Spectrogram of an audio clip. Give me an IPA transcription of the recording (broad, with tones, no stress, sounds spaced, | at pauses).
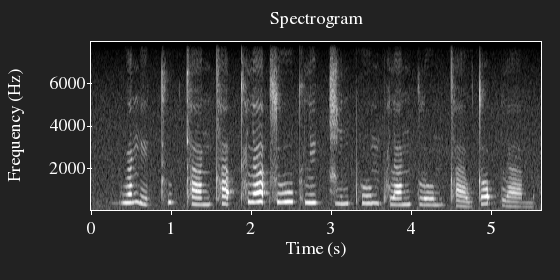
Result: b u˦˥ a̯ ŋ e˨˩ k̚ tʰ u˥˩ k̚ tʰ a˧ ŋ tʰ a˦˥ ʔ kʰ l a˥˩ ʔ s oː˥˩ kʰ l e˥˩ k̚ t͡ɕ i˦˥ n pʰ o˥˩ m pʰ l a˦˥ ŋ k l o˧ m tʰ a˩˦ w t ɔ˥˩ ʔ p l a˨˩ m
